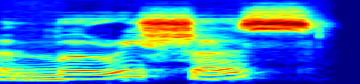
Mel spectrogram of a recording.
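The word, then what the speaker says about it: Mauritius: time of of how your your Homeland is pronounced yes it is called macius so it is named after a Dutch Prince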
